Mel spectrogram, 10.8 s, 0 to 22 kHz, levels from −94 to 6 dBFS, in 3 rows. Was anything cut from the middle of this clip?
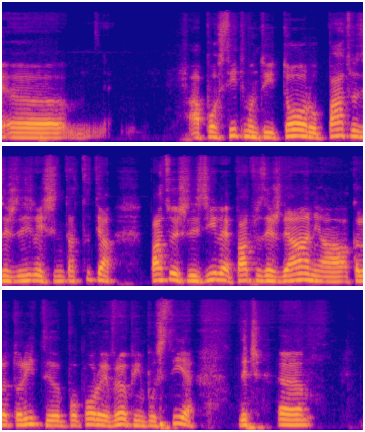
no; 0 cuts

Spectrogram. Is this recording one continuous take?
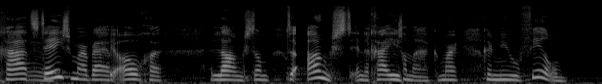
no; 4 cuts; at 1.1 s, 2.9 s, 4.0 s, 4.8 s

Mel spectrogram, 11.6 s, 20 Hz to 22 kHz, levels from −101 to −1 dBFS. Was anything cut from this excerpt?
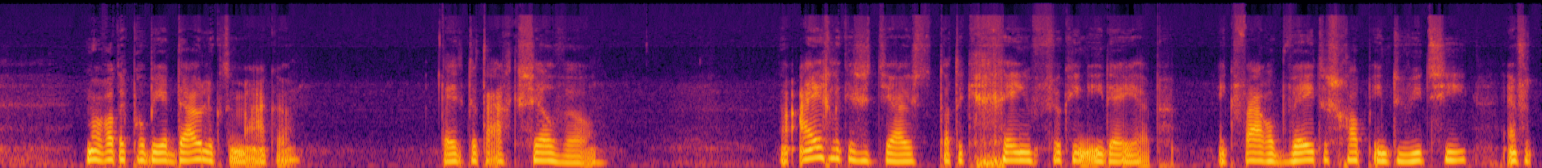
no; 0 cuts

